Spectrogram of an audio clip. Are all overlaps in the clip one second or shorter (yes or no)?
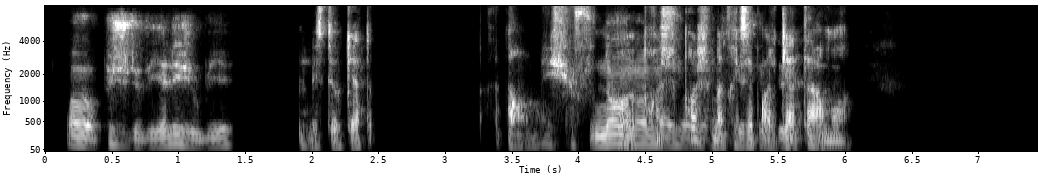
no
